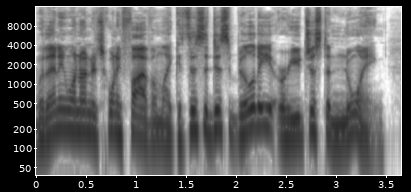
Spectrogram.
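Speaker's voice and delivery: usual speaking voice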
